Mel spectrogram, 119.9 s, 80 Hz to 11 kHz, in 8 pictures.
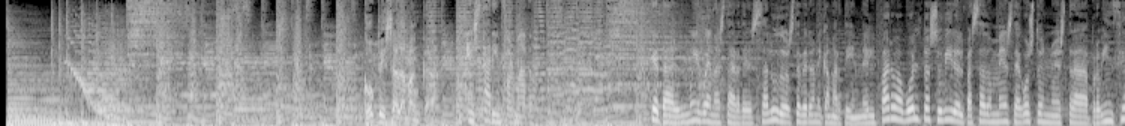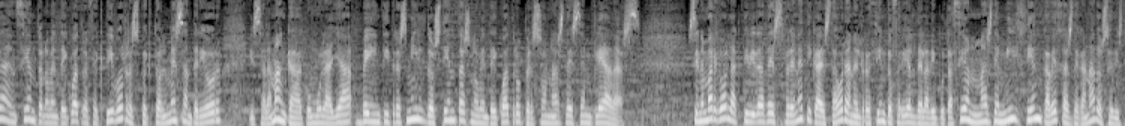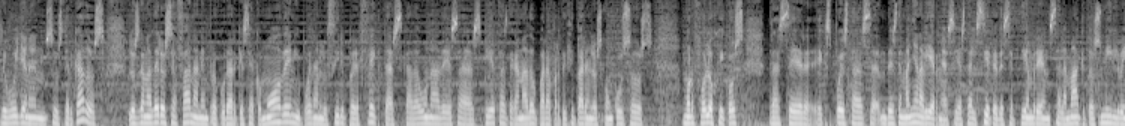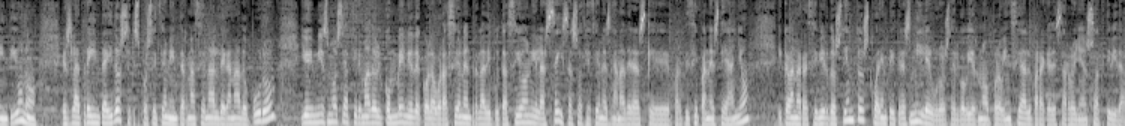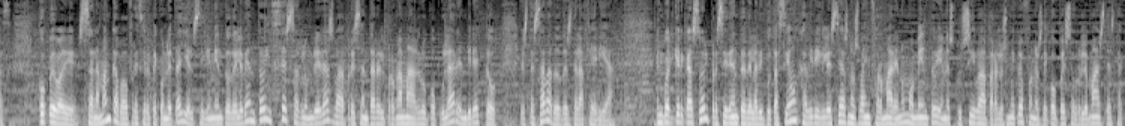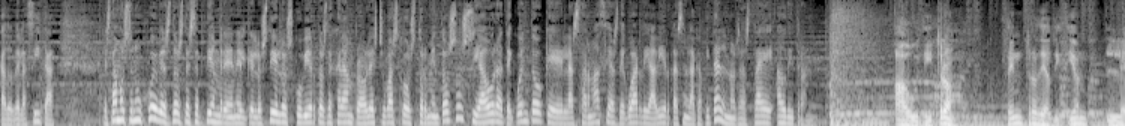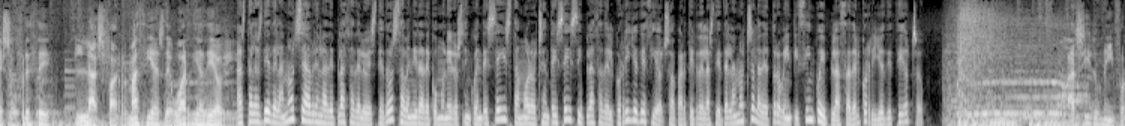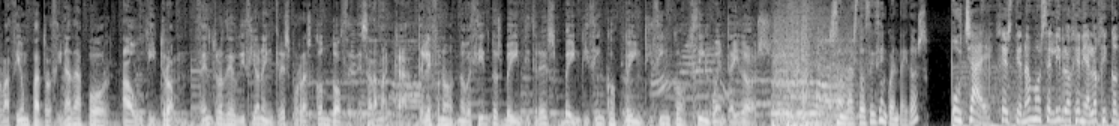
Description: AUDIO: Javier Iglesias, presidente de la Diputación Provincial informa sobre los detalles de SALAMAQ 2021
